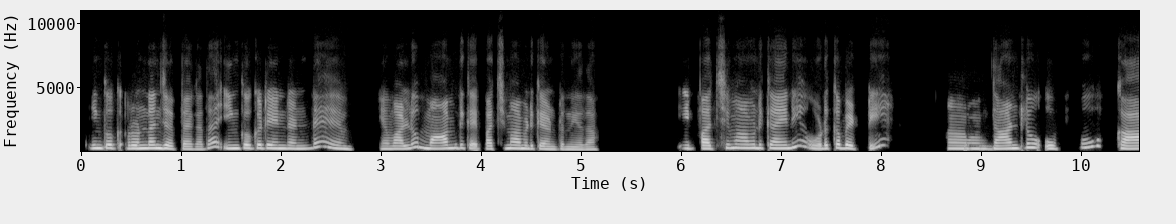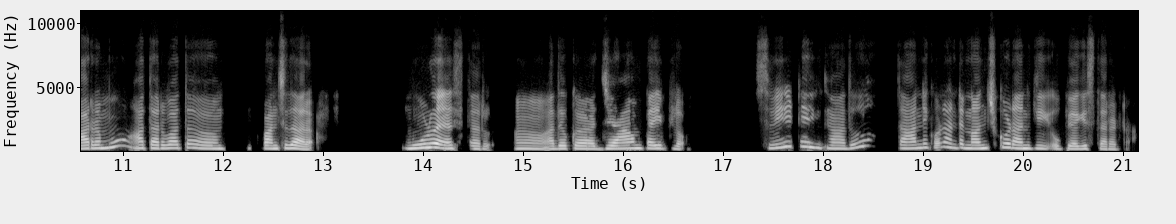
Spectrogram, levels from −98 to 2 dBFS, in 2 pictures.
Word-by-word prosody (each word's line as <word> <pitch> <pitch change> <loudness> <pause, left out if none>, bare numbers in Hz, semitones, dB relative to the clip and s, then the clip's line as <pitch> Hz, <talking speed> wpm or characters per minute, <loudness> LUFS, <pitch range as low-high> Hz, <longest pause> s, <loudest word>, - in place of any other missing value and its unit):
ఇంకొక 260 0 +2
రెండని 255 +1 +5
జెప్పా 200 -3 -1
కదా! 290 - -4 0.2
ఇంకొకటేంటంటే, 245 +2 +1 0.6
ఆహ్, 215 - -2
వాళ్ళు 225 +8 0 0.2
మామిడికాయ 250 +3 +1
పచ్చి 220 +3 -4
మామిడికాయుంటుంది 205 -6 0
కదా! 180 +1 -4 0.9
ఈ - - 0
పచ్చి 235 +3 +1
మామిడికాయని 270 - +2 0.2
ఉడకబెట్టి 250 - 0 0.8
ఆహ్, 225 -1 0 0.2
దాంట్లో 245 +7 +2 0.2
ఉప్పు, 305 +8 -8 0.3
కారము 250 - +4 0.2
ఆ - - +4
తర్వాత 265 +3 0 0.8
పంచదార 235 -3 +3 1.0
3 295 +5 +5
యేస్తారు. 220 -3 -2 0.3
ఆ! - - 0 0.3
అదొక 230 +2 -1 0.3
జామ్ 235 +2 +3
టైప్‌లో. 225 -4 -1 0.8
స్వీటేం 350 +5 -1 0.2
కాదు. 235 +5 -2 0.4
దాన్ని 260 +5 0
కూడా 360 - -3
అంటే 295 0 -3
నంచుకోవడానికి 250 -2 +1 0.2
ఉపయోగిస్తారట. 205 -3 -3
245 Hz, 100 wpm, -22 LUFS, 225-265 Hz, 1.0 s, రెండని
